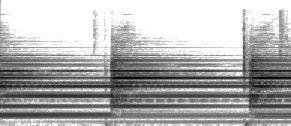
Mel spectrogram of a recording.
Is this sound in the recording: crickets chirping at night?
no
